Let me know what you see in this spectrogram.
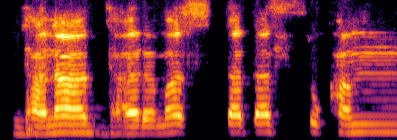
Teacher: বিসর্গের উচ্চারণটা দন্তস এর মত হবে পরে যেহেতু দন্তস আছে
